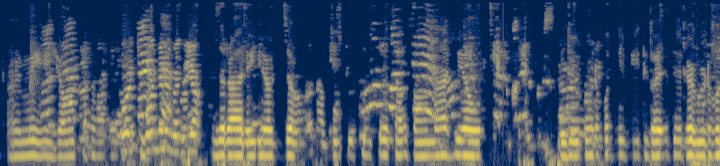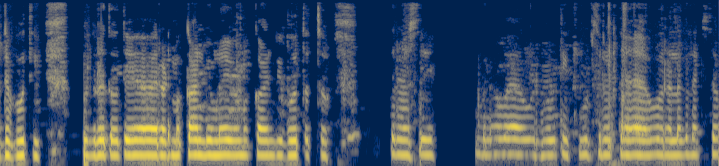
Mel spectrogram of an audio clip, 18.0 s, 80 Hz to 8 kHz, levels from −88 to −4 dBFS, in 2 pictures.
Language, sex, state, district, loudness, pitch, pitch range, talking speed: Rajasthani, male, Rajasthan, Nagaur, -17 LUFS, 220 Hz, 210-225 Hz, 45 wpm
